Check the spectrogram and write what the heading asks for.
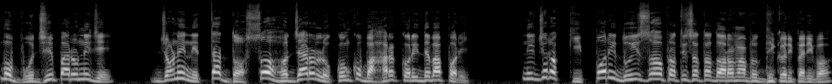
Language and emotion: Odia, disgusted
